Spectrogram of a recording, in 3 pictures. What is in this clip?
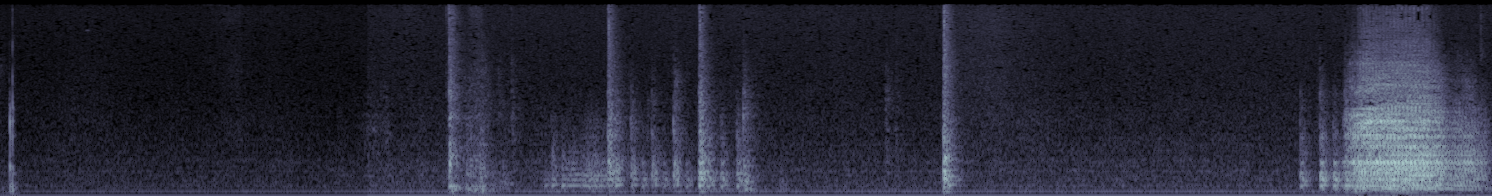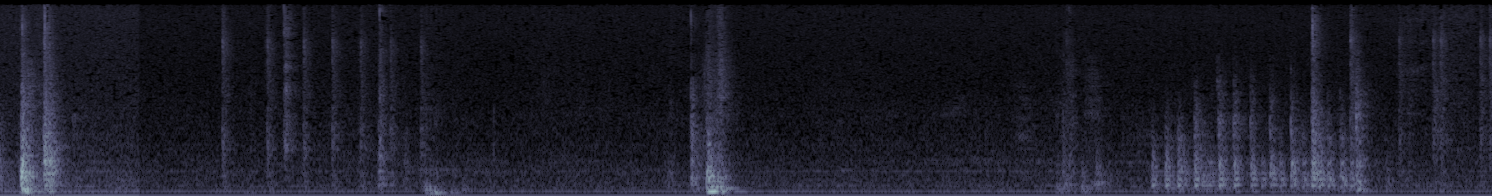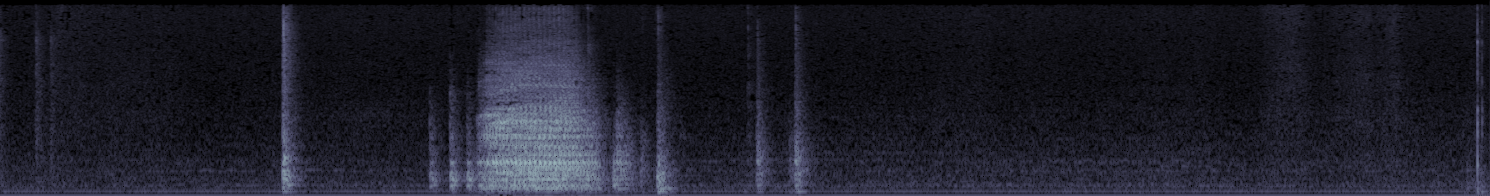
porta de guarda roupa rangendo.
creak, door, porta, rangido, screech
